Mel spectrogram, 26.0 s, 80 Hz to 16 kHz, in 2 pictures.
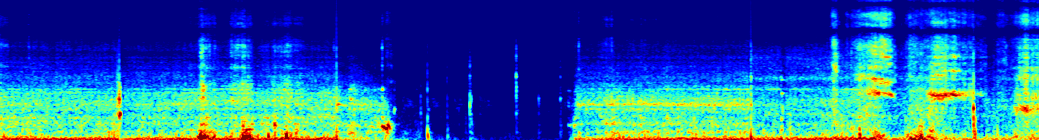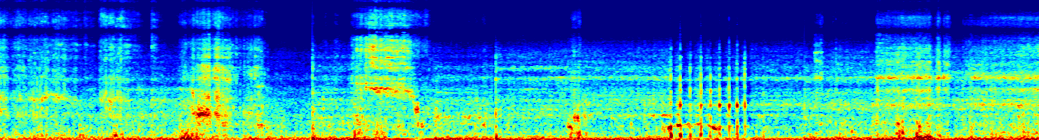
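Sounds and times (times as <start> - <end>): power tool cutting wood: 10.3 - 16.5, 17.2 - 19.2, 20.1 - 25.9.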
